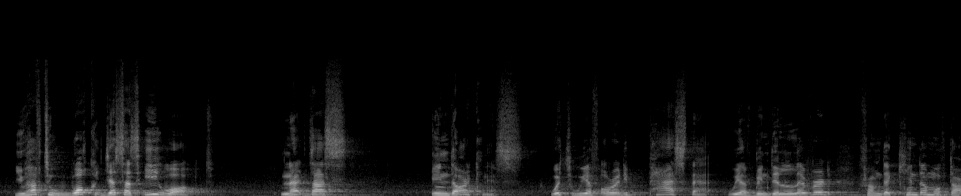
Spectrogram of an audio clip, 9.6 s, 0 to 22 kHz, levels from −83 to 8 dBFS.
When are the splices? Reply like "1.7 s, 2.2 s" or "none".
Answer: 3.1 s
